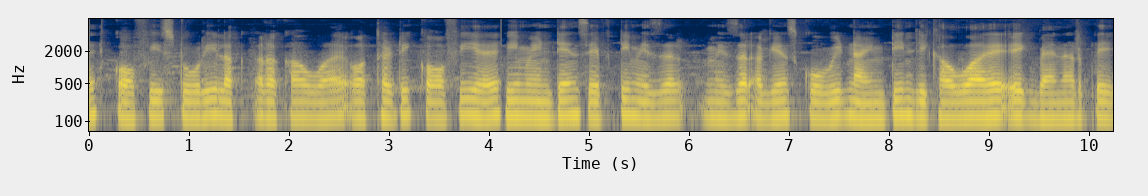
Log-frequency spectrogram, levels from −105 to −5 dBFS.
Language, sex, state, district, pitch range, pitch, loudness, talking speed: Hindi, male, Maharashtra, Nagpur, 115-125 Hz, 120 Hz, -18 LUFS, 130 wpm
